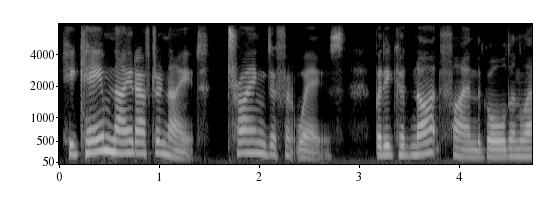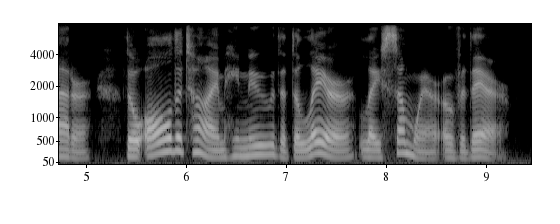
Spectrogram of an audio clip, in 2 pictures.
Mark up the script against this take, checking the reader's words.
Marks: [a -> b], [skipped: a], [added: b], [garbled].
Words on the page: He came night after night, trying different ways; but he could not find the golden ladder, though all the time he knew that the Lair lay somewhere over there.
He came night after night, trying different ways; but he could not find the golden ladder, though all the time he knew that the Lair lay somewhere over there.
